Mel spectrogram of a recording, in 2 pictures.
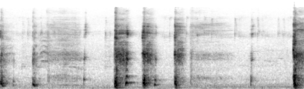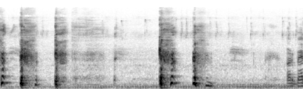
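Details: Man coughing repeatedly while recording in his room, a persistent cough he mentions having.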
